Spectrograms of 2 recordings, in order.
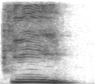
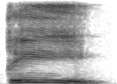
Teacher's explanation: احنا نريد قاف مكسورة مفخمة تفخيما نسبيا · Shown in: second take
